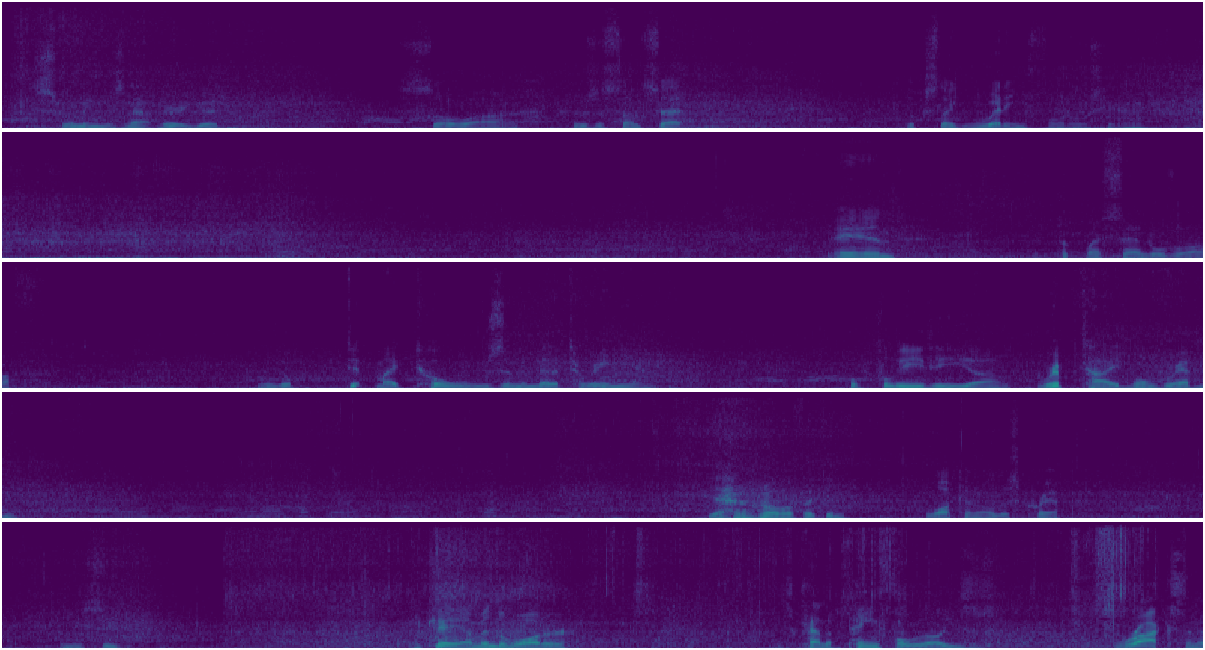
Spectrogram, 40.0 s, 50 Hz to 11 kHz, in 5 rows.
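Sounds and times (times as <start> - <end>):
waves washing onto pebbly shore: 0.0 - 40.0
wind buffeting microphone: 6.9 - 13.5.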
